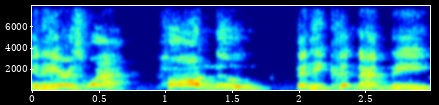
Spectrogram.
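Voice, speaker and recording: An American man speaks with an American accent and an animated tone. His pace is fairly slow. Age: 60s. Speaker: pastor. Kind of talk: casual interview conversation.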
